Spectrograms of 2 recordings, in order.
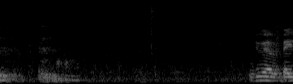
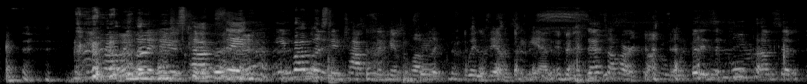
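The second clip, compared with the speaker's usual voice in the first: laughing loudly through the advice; 5 semitones higher, 12 dB louder than usual. Real, not acted. Teacher laughing as she advises tutors, loud and amused. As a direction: chuckle it out, amused at the hard concept.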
